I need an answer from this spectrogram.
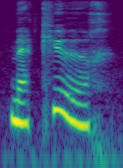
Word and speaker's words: Mercure: Mercure, Mercure, Mercure, Mercury, excellent.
